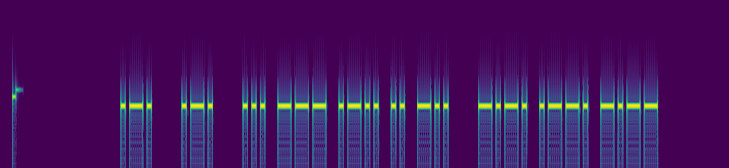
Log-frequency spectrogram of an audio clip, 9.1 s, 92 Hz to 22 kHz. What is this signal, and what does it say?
Morse code, heard as a keyed tone, about 22 wpm, 700 Hz. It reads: R R SOLID CPY
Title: Common QSO Phrases 22wpm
